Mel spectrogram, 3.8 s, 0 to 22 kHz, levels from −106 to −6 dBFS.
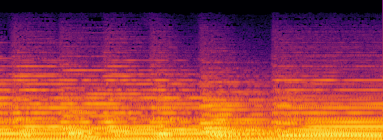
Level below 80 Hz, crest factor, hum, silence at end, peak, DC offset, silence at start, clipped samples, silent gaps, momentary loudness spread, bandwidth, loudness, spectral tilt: -22 dBFS; 12 dB; none; 0 s; -4 dBFS; under 0.1%; 0 s; under 0.1%; none; 4 LU; 6.6 kHz; -17 LUFS; -9.5 dB/octave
